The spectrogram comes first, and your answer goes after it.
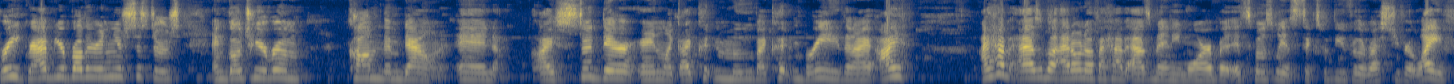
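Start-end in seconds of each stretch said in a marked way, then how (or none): none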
